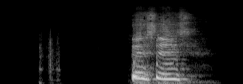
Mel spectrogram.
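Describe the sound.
A few faint clicks, then a voice imitates the massive snoring coming from Batwing: one drawn-out, rasping snort that swells in two pulses and trails off, under a second long.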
